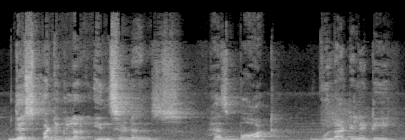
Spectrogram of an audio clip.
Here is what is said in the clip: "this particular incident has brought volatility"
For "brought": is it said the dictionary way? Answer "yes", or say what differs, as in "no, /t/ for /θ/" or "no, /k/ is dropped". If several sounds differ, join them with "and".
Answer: no, /ɹ/ is dropped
